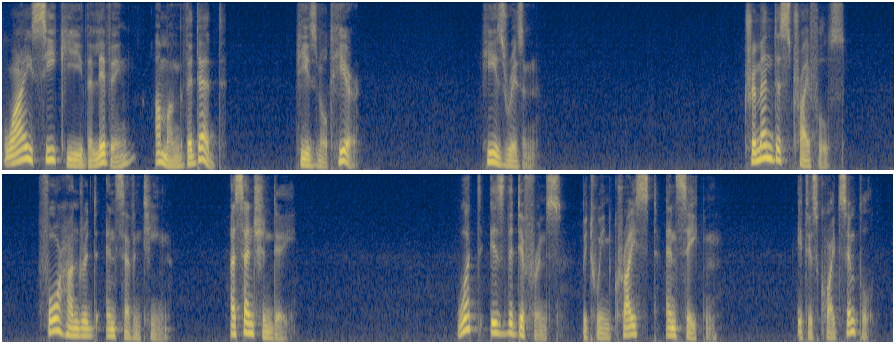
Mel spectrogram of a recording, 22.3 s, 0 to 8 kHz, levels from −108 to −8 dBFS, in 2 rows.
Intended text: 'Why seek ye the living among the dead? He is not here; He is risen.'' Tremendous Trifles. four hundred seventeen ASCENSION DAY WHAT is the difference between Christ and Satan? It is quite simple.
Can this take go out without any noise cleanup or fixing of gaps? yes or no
yes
